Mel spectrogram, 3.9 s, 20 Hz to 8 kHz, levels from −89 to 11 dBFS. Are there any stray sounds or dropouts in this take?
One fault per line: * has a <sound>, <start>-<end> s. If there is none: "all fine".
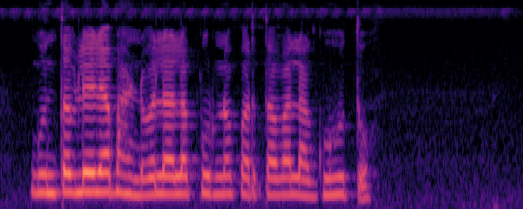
all fine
